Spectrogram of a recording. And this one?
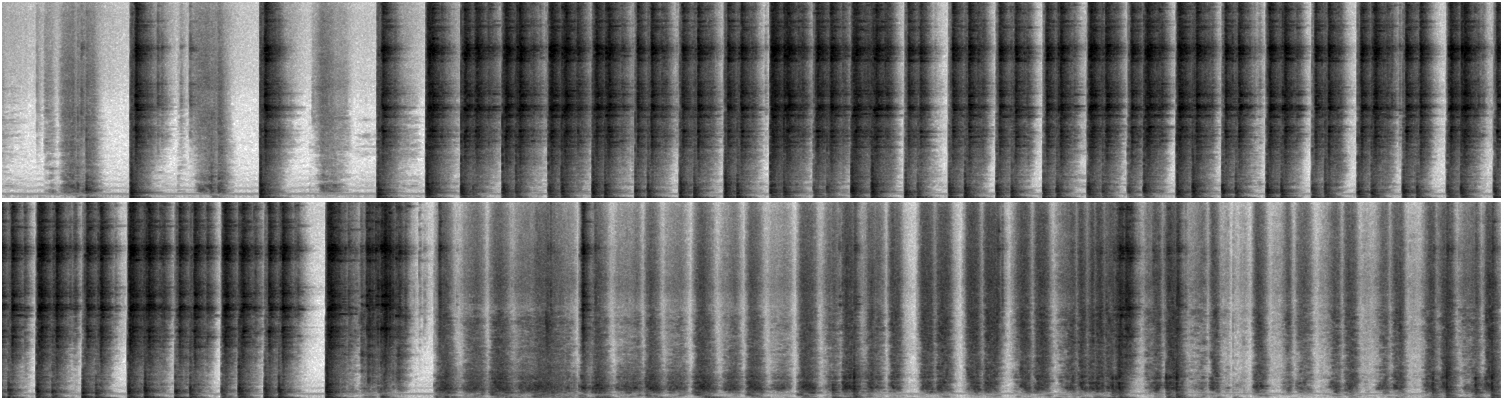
Instrument samples > Percussion
Street Parade Rock-tambourie beats
Alex plays the tambourine. Use for your music pieces, songs, compositions, musicals, operas, games, apps
rhythm, beat, tambourine, groovy, percussion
